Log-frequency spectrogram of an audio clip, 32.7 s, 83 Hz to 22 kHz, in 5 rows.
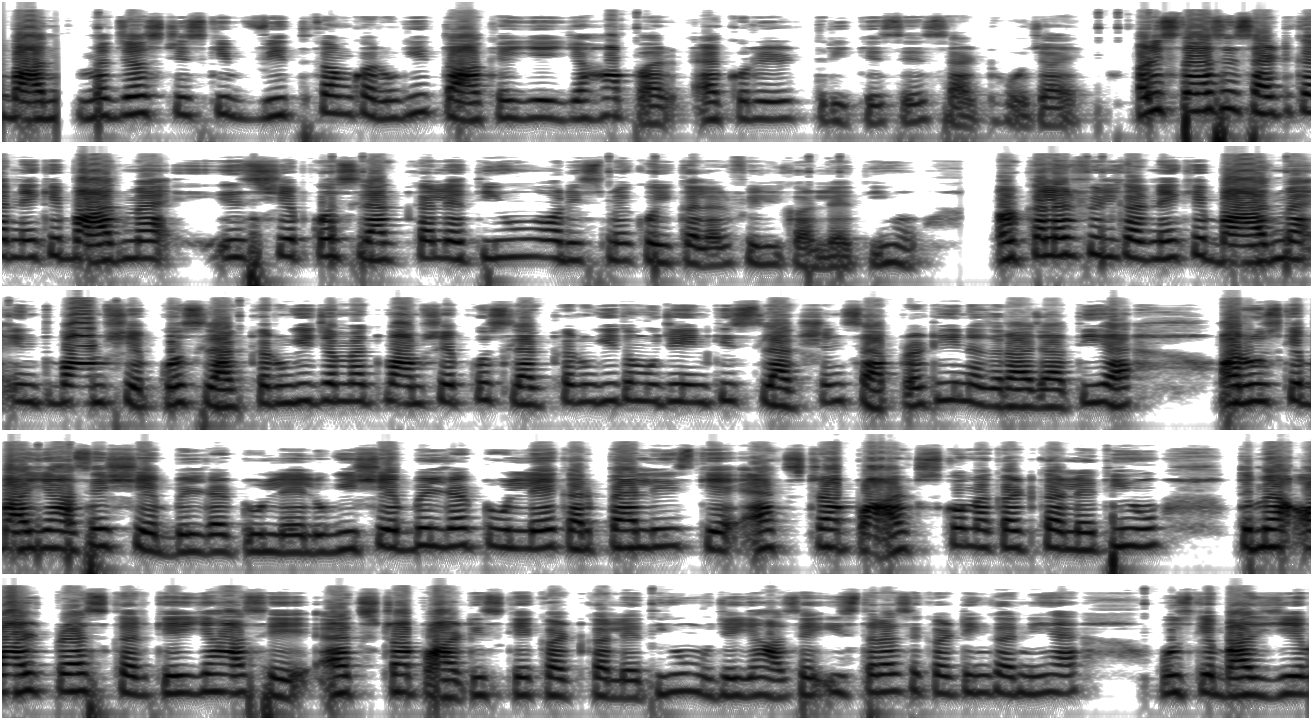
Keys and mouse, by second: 0.2 click, 8.2 click, 19.5 click, 25.5 click, 27.7 alt+click, 31.2 alt+click.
